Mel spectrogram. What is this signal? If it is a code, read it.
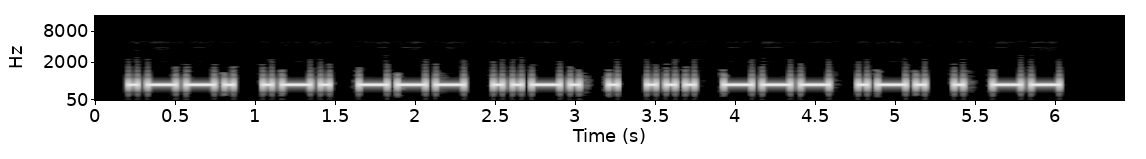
Morse code, heard as a keyed tone, about 20 wpm, 700 Hz. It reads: PROFESOREM
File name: 20wpm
